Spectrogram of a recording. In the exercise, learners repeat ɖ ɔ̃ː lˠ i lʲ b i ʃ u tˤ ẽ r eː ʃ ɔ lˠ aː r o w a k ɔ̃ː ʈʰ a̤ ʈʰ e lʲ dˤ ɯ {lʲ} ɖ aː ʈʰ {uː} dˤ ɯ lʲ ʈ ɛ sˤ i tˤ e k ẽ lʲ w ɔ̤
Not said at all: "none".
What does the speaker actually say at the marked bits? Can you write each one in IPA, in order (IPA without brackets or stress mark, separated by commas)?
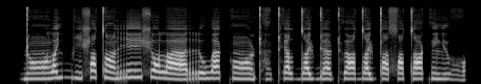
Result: lʲ, ɯː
